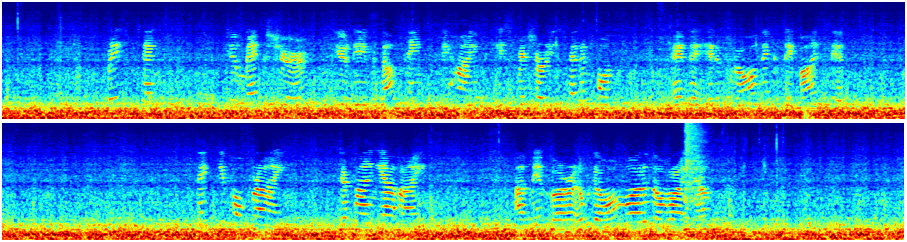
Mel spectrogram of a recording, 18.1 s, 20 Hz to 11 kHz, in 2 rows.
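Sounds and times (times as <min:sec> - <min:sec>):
aircraft engine rumble: 0:00.0 - 0:18.0
wheels rolling on taxiway: 0:00.0 - 0:18.0.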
